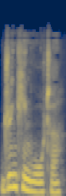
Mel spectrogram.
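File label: "drinking water", British English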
